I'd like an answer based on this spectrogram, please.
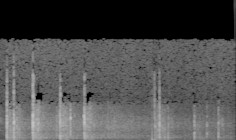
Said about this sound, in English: This is purportedly gunfire from the besieged city of Hama. It's from an amateur video that was posted today on the internet. The video could not be independently verified.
